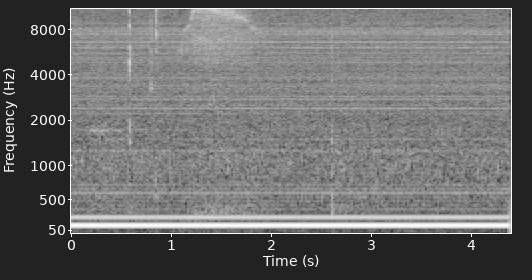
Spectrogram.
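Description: Steady low electrical hum: one low tone with a fainter one an octave above, unchanging throughout.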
